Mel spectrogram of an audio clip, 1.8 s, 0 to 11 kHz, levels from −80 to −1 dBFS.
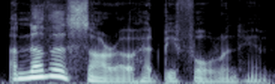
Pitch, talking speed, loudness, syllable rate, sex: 110 Hz, 165 wpm, -20 LUFS, 5.9 syllables/s, male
